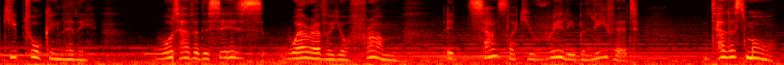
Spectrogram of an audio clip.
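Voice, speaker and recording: Casting: woman playing a calm, curious young diner regular for horror drama, unhurried and soothing. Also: medium pitch, over music, close to an everyday voice. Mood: intrigued. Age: young adult. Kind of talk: audio horror drama acting.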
